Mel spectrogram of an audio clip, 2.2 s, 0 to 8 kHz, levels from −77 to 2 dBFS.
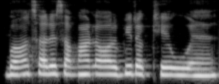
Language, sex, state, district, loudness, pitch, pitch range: Hindi, female, Jharkhand, Deoghar, -13 LUFS, 240 Hz, 225-250 Hz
